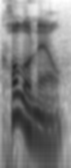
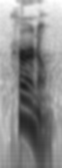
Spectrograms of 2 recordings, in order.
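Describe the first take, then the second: First: It is said as spelled, with an L sound. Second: It is said like 'kernel', with an R sound. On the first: The speaker calls it wrong. "if I were trying to sight read it, it would be colonel" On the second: The speaker calls it right. "But here it's colonel"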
